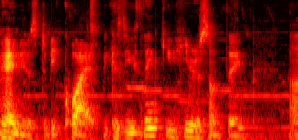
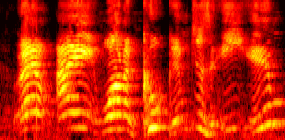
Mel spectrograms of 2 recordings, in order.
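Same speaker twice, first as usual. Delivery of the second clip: put-on goblin voice, much higher and louder; 11 dB louder than usual. A game master voices a goblin arguing with an orc, in a goblin voice. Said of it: "The goblin says".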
